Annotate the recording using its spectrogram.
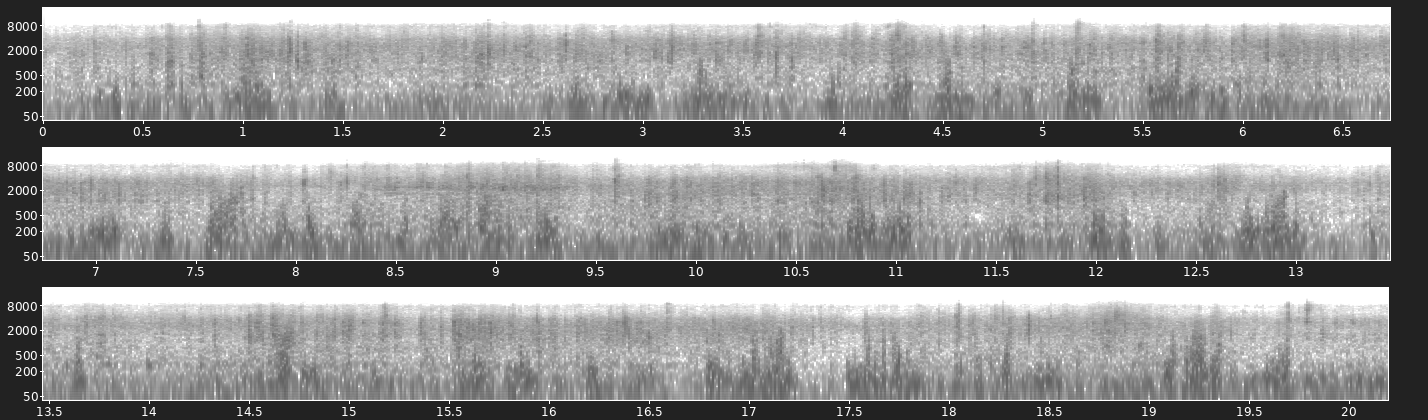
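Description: Mountain bike riding down a rough, leaf-covered dirt trail: wind buffeting the microphone in a steady low rumble, tyres rolling over leaves and dirt, and frequent knocks and rattles as the bike hits roots and rocks.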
